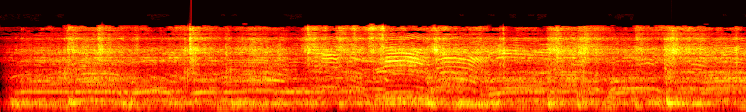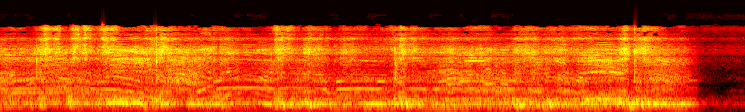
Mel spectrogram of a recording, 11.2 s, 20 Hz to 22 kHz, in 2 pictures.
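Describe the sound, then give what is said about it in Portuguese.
A large crowd of protesters shouts loudly and continuously against President Bolsonaro in the capital of Minas Gerais, Brazil, demanding Covid-19 vaccines for all and protection of democracy, many voices overlapping in rising chant-like calls, sustained for about eleven seconds before cutting off abruptly. “Os manifestantes gritavam contra o presidente Bolsonaro.”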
